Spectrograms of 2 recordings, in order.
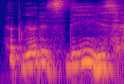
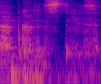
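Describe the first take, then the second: First: Said in the usual way. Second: Faint whispered warning; whispering. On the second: Real, not acted. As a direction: drop to a whisper.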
